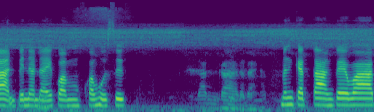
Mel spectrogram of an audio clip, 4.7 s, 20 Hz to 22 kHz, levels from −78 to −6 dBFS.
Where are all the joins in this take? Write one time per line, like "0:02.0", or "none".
0:02.8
